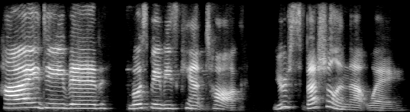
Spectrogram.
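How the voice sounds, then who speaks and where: A woman performs a pushy, syrupy cartoon character with a very sharp, bright edge. The pitch is a bit high and swings widely, with blunt comic delivery. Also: expressive, takes it slowly, full character voice. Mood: syrupy, condescending. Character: blunt comedy booker and chirpy mommy-group leader. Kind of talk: comedy table read of an animated pilot.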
